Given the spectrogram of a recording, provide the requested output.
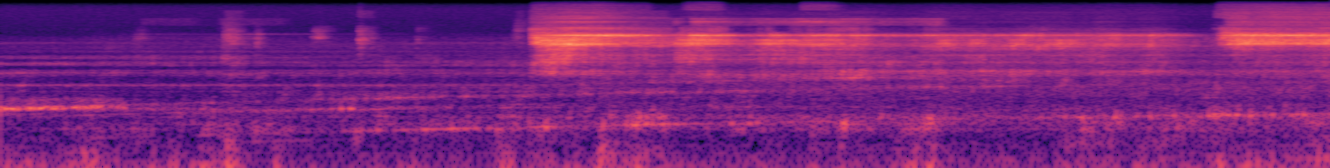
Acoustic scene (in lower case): subway train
